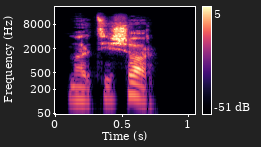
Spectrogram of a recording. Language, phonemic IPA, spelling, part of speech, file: Romanian, /mər.t͡siˈʃor/, mărțișor, noun, Ro-mărțișor.ogg
- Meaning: 1. March (third month of the Gregorian calendar) 2. trinket worn in honor of March 1 (folk celebration)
